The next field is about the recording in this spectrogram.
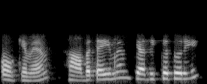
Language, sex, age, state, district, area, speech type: Hindi, female, 30-45, Madhya Pradesh, Jabalpur, urban, conversation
